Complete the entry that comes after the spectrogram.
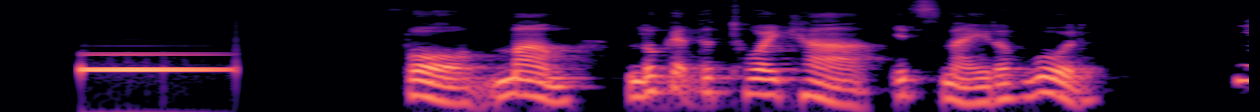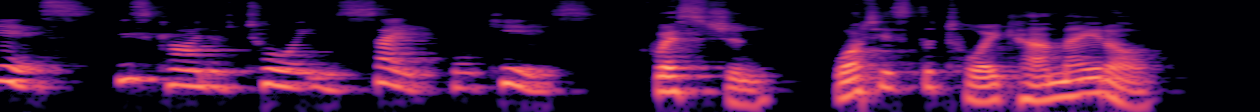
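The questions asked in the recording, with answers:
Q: Question, what is the toy car made of?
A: Wood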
